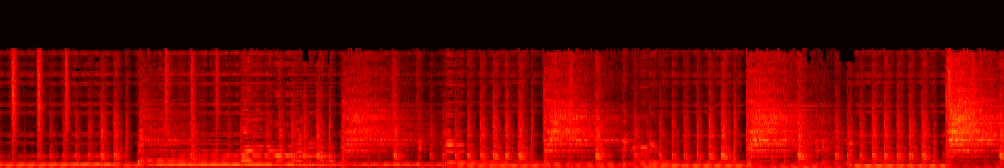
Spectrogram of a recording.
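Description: A band playing live: held guitar chords that change every couple of seconds over a steady drum beat, with cymbal washes coming in from about seven seconds in.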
